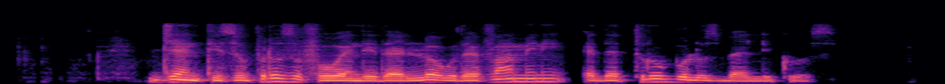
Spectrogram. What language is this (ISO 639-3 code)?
srd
